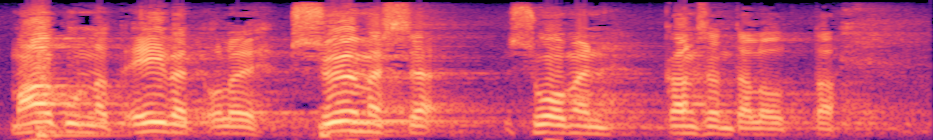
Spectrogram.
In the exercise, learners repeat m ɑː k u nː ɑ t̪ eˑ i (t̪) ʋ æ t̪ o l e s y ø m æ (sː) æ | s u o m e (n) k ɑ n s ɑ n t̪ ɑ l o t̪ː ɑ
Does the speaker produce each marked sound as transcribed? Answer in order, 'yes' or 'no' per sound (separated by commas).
no, yes, yes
